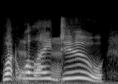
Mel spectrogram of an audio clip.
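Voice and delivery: slow mock lament; mock despair. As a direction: whine it out slowly like doom. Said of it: "And it's like".

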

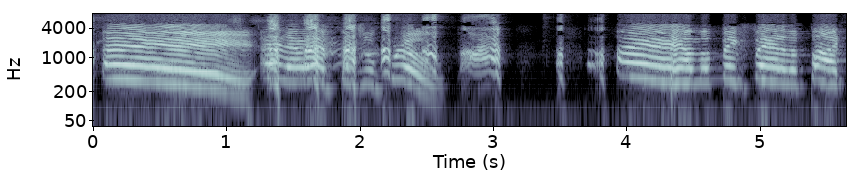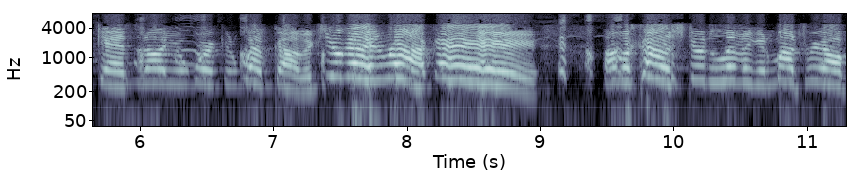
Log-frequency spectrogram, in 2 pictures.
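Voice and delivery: very loud, high taxi driver shout. Pretend. Reading a fan's question as the taxi driver, shouted. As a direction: holler it like a hammed-up cabbie. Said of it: "I wanna hear it as the taxi driver".

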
